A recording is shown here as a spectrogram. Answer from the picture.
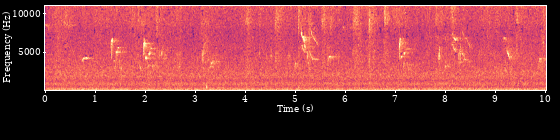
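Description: Faint woodland birds giving short, high chirps every second or so, over a steady low background rumble.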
